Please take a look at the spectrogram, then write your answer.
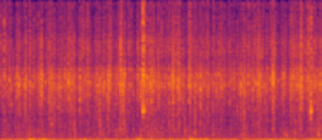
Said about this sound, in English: it's raining out here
